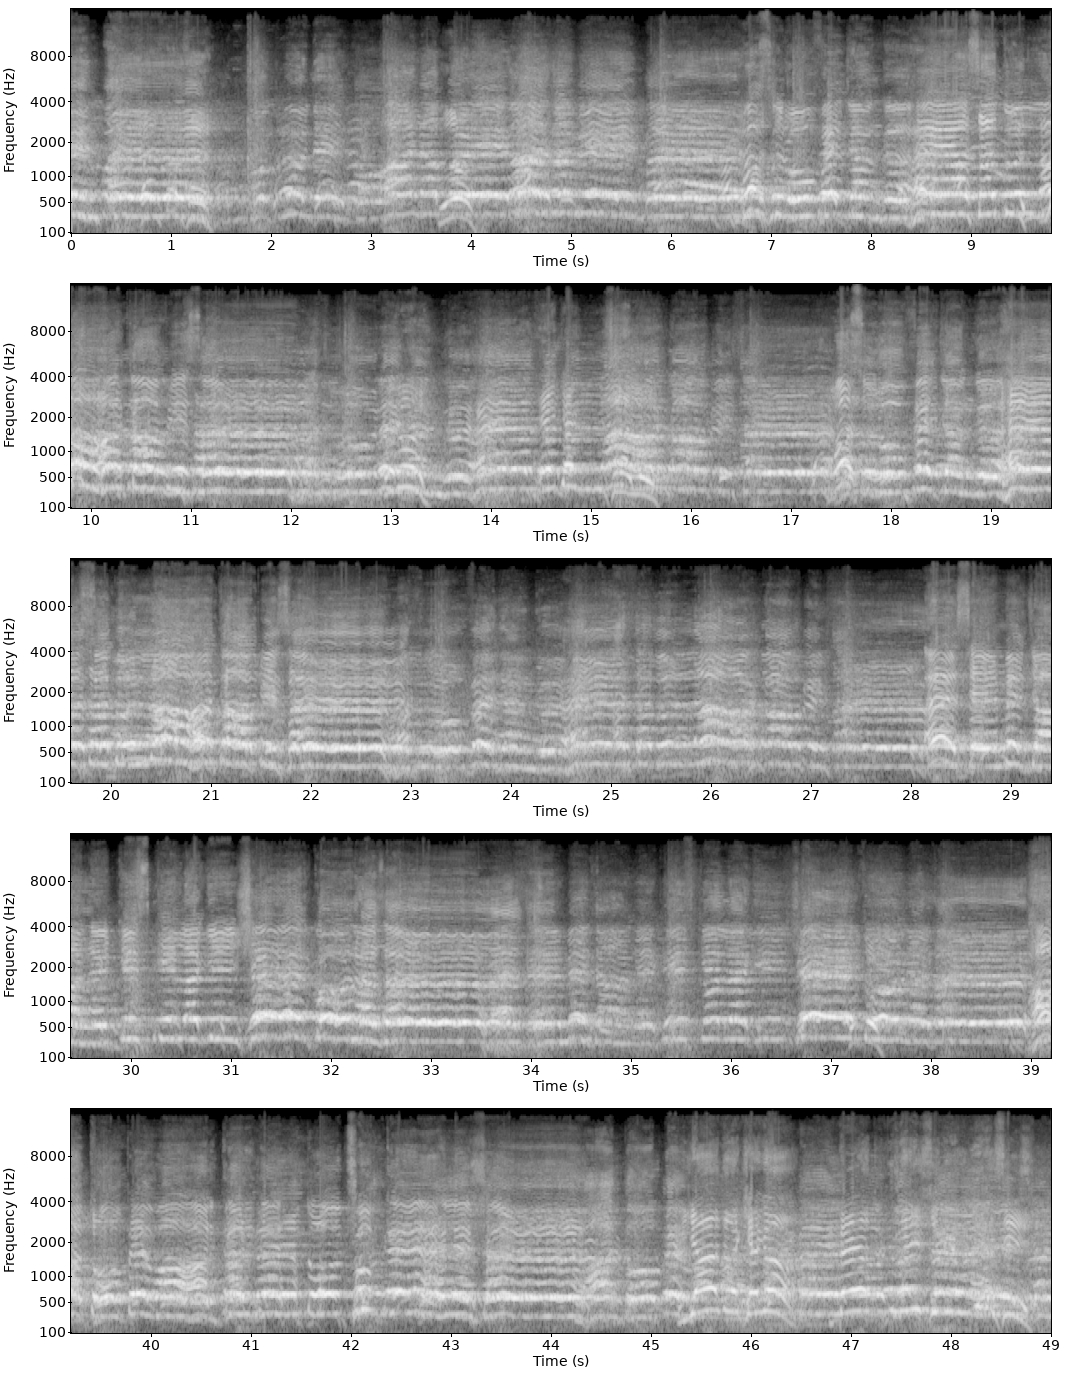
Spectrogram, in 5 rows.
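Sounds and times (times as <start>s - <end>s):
men's chorus singing: 0.0s - 49.0s
man reciting into a microphone: 5.9s - 49.0s.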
